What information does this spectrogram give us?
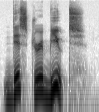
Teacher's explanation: They emphasize the first syllable and then the last syllable less so.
